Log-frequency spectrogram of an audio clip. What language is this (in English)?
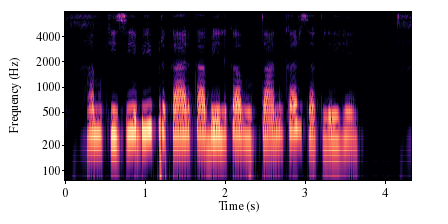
Magahi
